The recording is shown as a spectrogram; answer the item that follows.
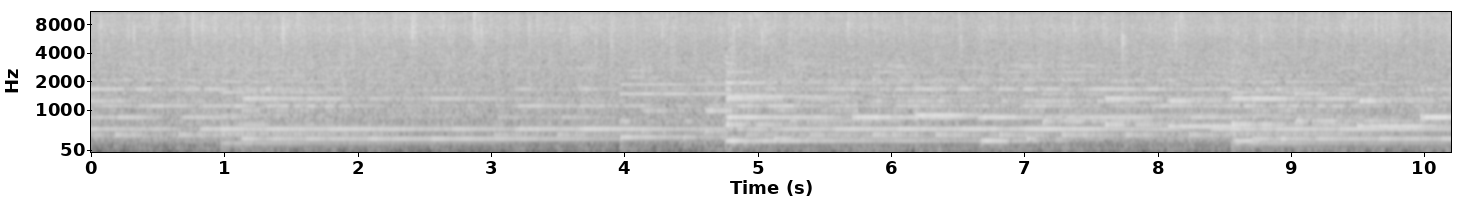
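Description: Steady rain falling, over slow music of long held notes that move from one chord to the next every few seconds.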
